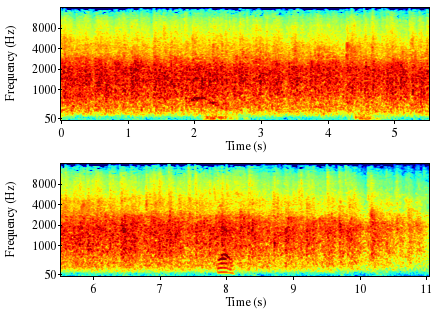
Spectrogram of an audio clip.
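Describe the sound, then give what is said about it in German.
A church audience applauds its volunteers steadily and loudly for about eleven seconds, a dense wash of many hands clapping, with a few brief shouts and cheers rising out of it before it begins to taper. “Lass uns einmal ausrasten und all diesen wunderbaren Menschen einen Applaus geben.”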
